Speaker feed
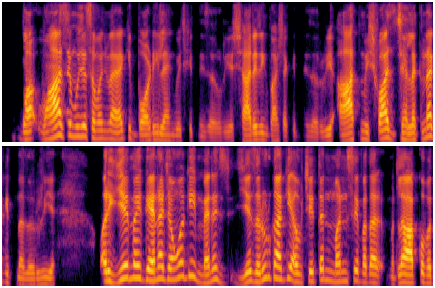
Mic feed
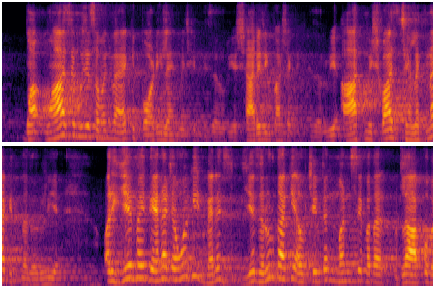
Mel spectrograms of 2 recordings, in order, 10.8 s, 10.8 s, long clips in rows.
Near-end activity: none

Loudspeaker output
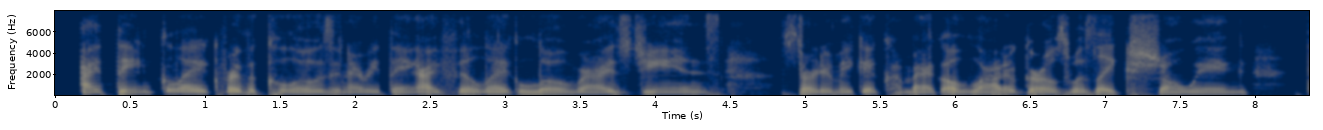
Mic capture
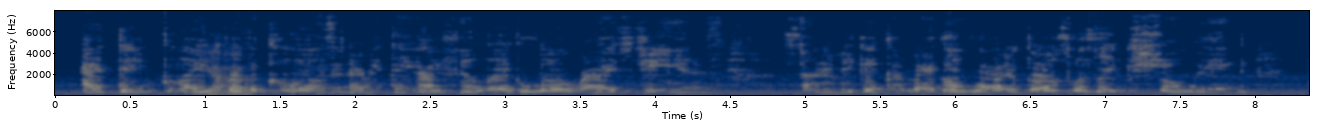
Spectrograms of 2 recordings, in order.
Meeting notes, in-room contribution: present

